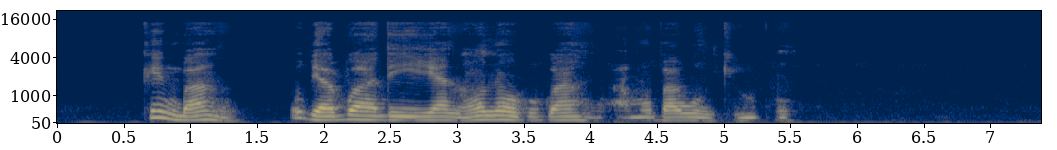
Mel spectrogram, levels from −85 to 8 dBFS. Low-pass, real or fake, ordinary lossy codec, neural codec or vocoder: 14.4 kHz; fake; none; codec, 44.1 kHz, 3.4 kbps, Pupu-Codec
